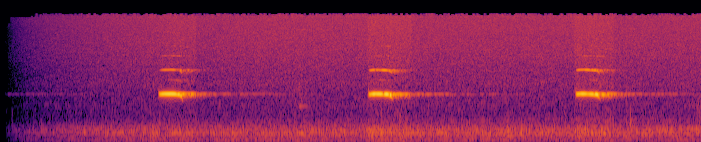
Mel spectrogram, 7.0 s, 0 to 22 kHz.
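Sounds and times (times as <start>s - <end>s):
dull low-frequency noise bed: 0.2s - 7.0s
Eurasian pygmy owl monotonous piping whistles: 1.6s - 2.3s, 3.7s - 4.5s, 5.8s - 6.5s.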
